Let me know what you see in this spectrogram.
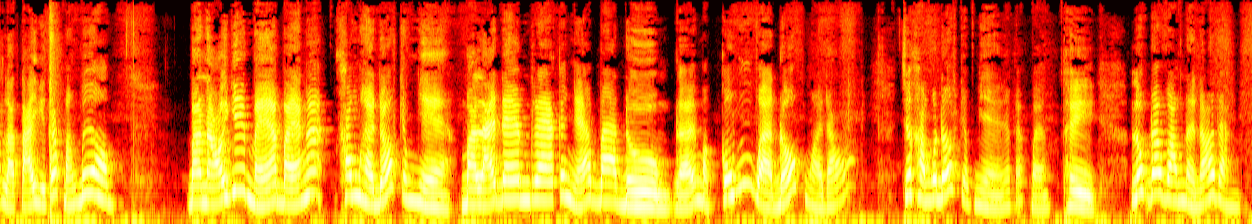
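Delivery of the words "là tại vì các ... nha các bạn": usual speaking voice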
